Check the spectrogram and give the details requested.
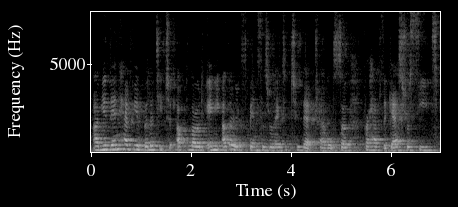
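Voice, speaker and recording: Woman, South African accent, conference product presenter, chatty with ums, mellow tone, distant echoey hall recording. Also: mid-range voice, little pitch movement, normal speed, a little hiss or hum. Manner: chatty, many ums and restarts, addresses the audience directly. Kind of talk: live conference product talk.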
